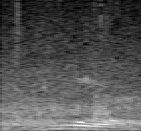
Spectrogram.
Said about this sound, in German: Das ist ja fast ein Wasserfall, Alter. Und so versteckt.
